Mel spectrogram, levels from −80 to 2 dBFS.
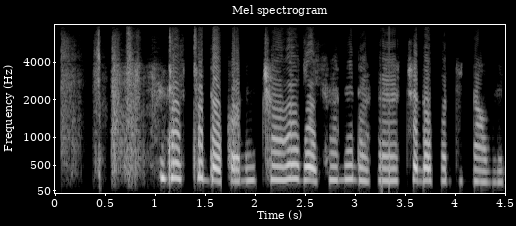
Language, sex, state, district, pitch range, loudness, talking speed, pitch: Bengali, female, West Bengal, Kolkata, 220-250 Hz, -19 LUFS, 160 wpm, 230 Hz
